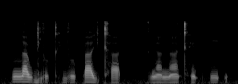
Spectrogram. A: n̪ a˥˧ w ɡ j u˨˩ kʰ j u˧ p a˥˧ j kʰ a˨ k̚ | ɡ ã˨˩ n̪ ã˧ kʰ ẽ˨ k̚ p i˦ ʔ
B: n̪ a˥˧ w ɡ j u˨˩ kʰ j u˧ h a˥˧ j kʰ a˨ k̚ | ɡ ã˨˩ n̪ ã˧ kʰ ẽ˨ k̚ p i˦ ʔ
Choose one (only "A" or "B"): A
